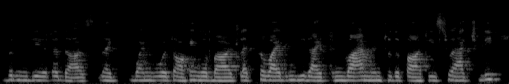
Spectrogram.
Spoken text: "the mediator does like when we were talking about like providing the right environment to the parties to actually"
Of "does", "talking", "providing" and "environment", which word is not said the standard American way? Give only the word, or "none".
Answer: environment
